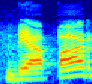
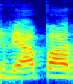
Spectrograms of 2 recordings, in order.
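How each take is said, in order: First: व्यापार as "byaa-paar"; wrong b sound. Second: व्यापार as "vyaa-paar"; correct v sound. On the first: Teacher showing students the mistake, b substituted. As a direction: start व्यापार with by. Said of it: "नहीं". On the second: Teacher giving students the right form, clear v. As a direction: start व्यापार with vy. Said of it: "होगा". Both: Shown as a demonstration.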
